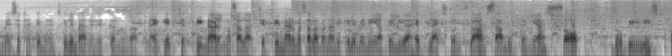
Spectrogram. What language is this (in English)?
Hindi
